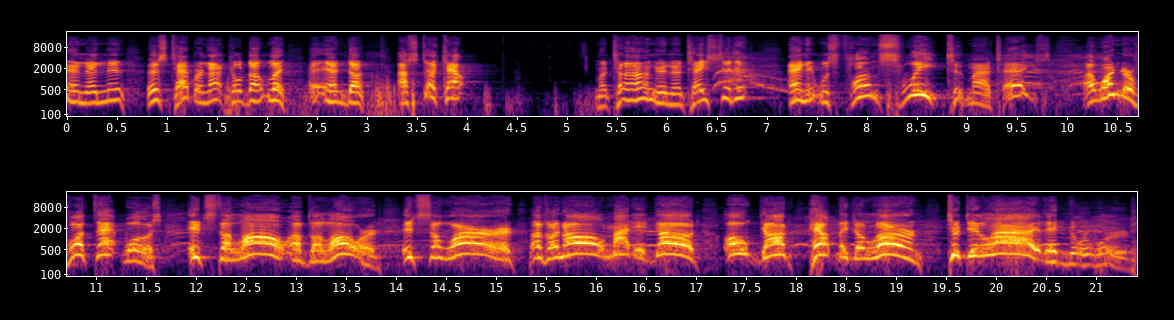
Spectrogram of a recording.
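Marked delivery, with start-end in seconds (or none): 3.3-11.7 excited wonder. Retold or imitated. Preacher tells of tasting sweetness. 11.9-21.4 loud, high, slow shouted preaching; full-force preaching. Acted. Preacher shouting praise to the congregation, loud and high.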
